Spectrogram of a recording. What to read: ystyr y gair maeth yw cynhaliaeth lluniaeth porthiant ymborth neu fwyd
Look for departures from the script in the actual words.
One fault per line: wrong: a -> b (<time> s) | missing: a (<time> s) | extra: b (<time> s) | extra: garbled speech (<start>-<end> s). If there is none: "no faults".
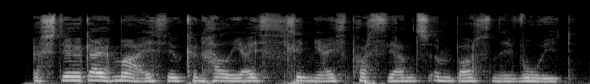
no faults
